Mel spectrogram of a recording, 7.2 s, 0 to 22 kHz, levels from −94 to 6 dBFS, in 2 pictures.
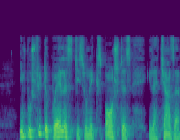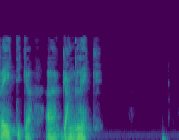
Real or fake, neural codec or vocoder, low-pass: real; none; 7.2 kHz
